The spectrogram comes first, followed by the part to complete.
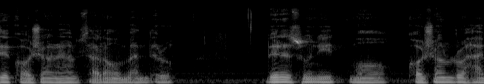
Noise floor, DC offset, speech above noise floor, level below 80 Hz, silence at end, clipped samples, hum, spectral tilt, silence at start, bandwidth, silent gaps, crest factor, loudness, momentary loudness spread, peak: -61 dBFS; under 0.1%; 26 dB; -62 dBFS; 0 s; under 0.1%; none; -5.5 dB/octave; 0 s; 17 kHz; none; 20 dB; -36 LUFS; 13 LU; -16 dBFS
